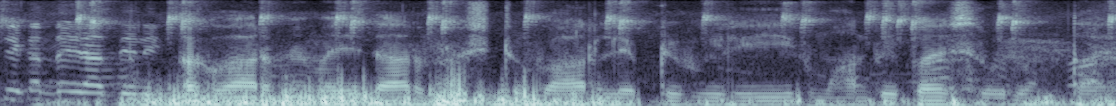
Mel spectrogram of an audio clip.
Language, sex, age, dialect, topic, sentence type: Hindi, male, 25-30, Kanauji Braj Bhasha, agriculture, statement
